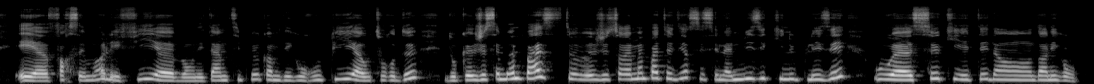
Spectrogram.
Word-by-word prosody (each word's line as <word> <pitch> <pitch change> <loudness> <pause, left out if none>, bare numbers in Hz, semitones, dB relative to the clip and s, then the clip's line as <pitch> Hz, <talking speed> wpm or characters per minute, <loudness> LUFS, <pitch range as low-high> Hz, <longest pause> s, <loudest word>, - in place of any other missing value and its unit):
et, 185 -1 +5
heu, 165 0 +2
forcément 195 +3 -3
les 185 - -1
filles, 230 +7 -1
heu 180 -2 +6
bah, 165 -1 -6
on 160 - -3
était 165 +3 -3
un 190 0 -1
petit 195 +2 -8
peu 230 +3 -6
comme 210 -3 -2
des 185 -1 -3
groupies 205 +7 -3
à 190 -4 +4
autour 190 +2 -6
d'eux. 250 - 0 0.3
Donc, 180 +2 -4
heu, 205 - +6
je 210 +2 +2
sais 225 +3 +3
même 260 +3 +4
pas 285 +6 +5
se 240 -9 -2
je 220 +1 -2
saurais 235 +2 -2
même 265 +1 +1
pas 285 0 +2
te 275 -1 -4
dire 265 +5 -3
si 290 -6 -6
c'est 225 0 -3
la 200 -2 -1
musique 265 +4 +1
qui 255 -2 -3
nous 240 -1 -1
plaisait 230 - 0 0.3
ou 235 -1 +3
heu, 205 -1 +7
ceux 240 +7 0
qui 250 -3 -5
étaient 225 +3 -5
dans 210 -2 -1
dans 205 0 +1
les 205 +1 +1
groupes. 180 -6 -7
220 Hz, 260 wpm, -22 LUFS, 195-245 Hz, 0.3 s, heu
